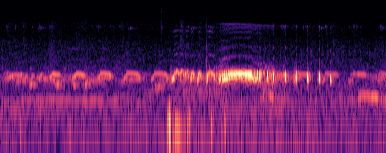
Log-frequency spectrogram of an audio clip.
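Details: Local zebra dove in full song, a phrase used as a master to teach quiet doves to sing: soft coos build into a loud rolling coo, then a rapid run of evenly spaced pulsed notes, with other doves cooing faintly behind.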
